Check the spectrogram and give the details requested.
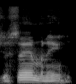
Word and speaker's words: Yosemite: actually surprised by that Yosemite or correctly pronounced Yosemite is three million six hundred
